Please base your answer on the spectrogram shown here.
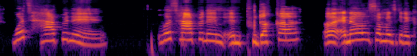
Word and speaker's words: Paducah: What's happening in Paducah? I know someone's going to correct me. I know I'm saying it wrong. Paducah.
